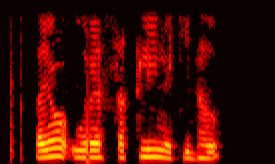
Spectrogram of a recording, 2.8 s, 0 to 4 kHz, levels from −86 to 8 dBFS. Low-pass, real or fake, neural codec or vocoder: 3.6 kHz; real; none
